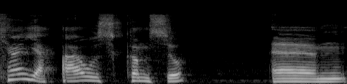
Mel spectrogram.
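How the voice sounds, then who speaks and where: A man with a Quebec accent speaks in a dark, mellow tone. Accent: Québécois French. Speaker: podcast co-host. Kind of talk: casual podcast discussion. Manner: hesitant, many fillers.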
